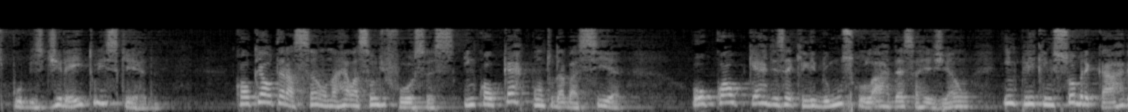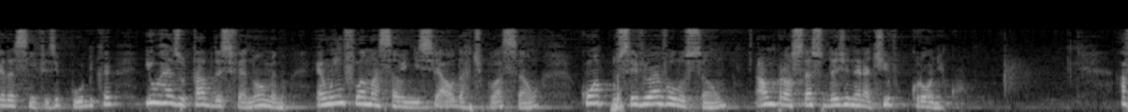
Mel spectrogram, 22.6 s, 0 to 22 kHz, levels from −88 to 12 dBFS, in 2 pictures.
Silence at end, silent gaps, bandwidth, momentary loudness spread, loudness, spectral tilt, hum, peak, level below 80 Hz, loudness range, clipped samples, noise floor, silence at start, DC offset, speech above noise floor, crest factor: 0 s; none; 8.8 kHz; 8 LU; -23 LUFS; -5.5 dB/octave; none; -8 dBFS; -48 dBFS; 2 LU; under 0.1%; -54 dBFS; 0 s; under 0.1%; 32 dB; 16 dB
